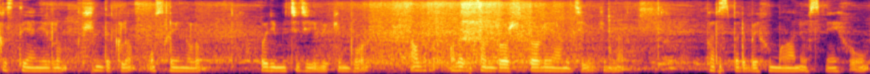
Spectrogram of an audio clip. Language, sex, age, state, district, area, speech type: Malayalam, female, 45-60, Kerala, Idukki, rural, spontaneous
